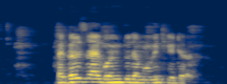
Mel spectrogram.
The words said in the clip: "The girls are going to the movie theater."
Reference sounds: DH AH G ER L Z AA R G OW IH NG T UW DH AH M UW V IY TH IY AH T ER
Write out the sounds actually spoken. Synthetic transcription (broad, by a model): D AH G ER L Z AA R G OW IH NG T UW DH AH M UW V IY T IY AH T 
